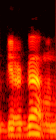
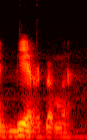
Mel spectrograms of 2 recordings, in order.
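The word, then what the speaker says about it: Bergamo: Да, у нас его иногда называют этот город Бергамо, но вообще-то правильно ставить ударение Бергамо.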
